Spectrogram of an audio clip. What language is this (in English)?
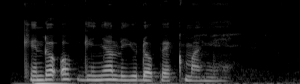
Luo (Kenya and Tanzania)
